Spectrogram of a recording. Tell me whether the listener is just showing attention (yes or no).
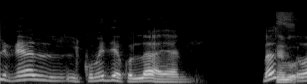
yes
